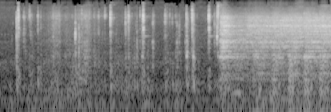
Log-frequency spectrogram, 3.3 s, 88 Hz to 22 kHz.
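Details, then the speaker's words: Saab 9-3 crank no start: the starter cranks with uneven clicks, about three a second, but the engine never fires; the computer does not ground the main relay. Traced to the crankshaft position sensor not seated, giving a weak signal. "Okay, so no ground. Alright, so the computer is not turning on a main relay."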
